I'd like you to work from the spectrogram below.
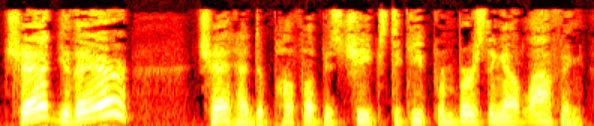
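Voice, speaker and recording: A man reading a children's audiobook aloud in an expressive storytelling manner. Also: on the high side, moderate pace, husky, no echo. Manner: expressive read-aloud, rising and falling. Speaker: audiobook reader.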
